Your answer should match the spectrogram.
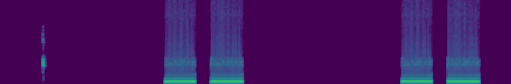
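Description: A phone's outgoing ringing tone plays two loud, steady double buzzes, each pair a couple of seconds apart, preceded by a faint click, with no one talking.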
